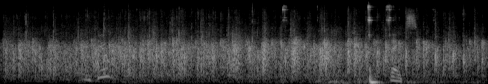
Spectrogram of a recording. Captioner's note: applause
